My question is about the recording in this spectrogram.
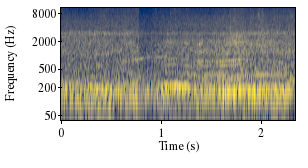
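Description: A steady low rumble of outdoor background noise, with soft gliding music tones fading in about a second in.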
